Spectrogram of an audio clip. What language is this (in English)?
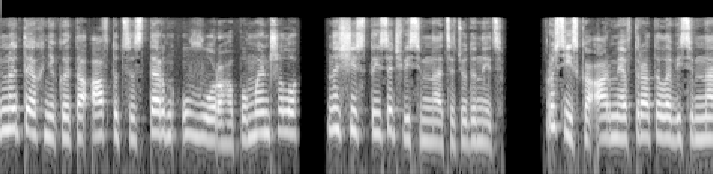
Ukrainian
